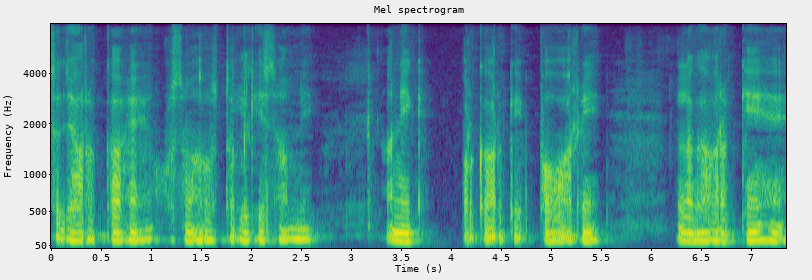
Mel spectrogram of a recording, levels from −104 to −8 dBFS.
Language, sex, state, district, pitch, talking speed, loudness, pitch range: Hindi, male, Chhattisgarh, Sukma, 110 Hz, 120 wpm, -20 LUFS, 105-120 Hz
